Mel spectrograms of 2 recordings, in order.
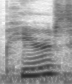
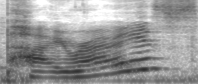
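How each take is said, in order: First: It is said as one syllable, like Pierce. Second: It is said as two syllables, pie rise. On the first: The speaker calls it wrong. "I thought it said Pierce thick because it was one word" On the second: The speaker calls it right. "is that just pie rise?"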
